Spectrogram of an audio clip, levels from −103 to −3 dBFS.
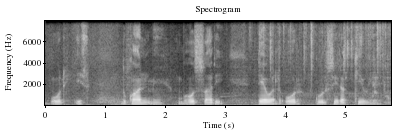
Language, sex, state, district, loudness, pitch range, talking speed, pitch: Hindi, male, Uttar Pradesh, Saharanpur, -20 LUFS, 125-135 Hz, 125 wpm, 130 Hz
